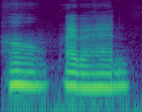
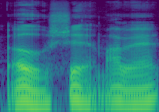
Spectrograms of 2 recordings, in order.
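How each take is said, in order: First: It is said in a socially awkward, unsure way. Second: It is said in a confident, relaxed way.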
